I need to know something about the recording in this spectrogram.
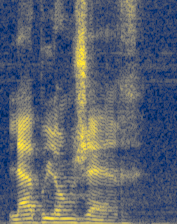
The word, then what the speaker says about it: boulangère: Então, por exemplo, le boulanger, la boulangère, ok? Então aqui o E é fechado e aqui ele é aberto. E a gente pronuncia o R raspado, né, na garganta.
